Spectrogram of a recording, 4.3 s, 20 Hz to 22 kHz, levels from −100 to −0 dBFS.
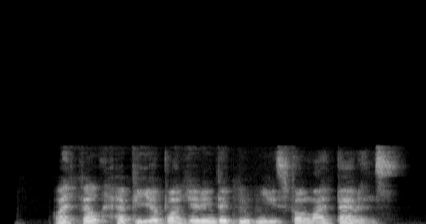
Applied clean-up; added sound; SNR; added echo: neural mask model DeepFilterNet 3.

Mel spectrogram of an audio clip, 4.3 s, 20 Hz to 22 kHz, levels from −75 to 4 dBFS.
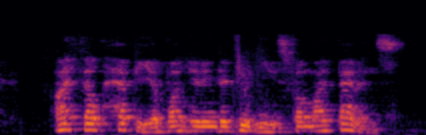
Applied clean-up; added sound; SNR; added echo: neural separator model SepFormer DNS4.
